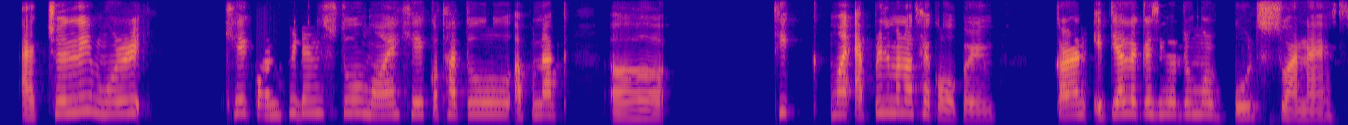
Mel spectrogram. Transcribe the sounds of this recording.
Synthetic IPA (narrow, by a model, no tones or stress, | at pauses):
ɛk̚t͡ʃuɛlimʊɹ | xejkɔnpidenstʊmɔjxejkɔtʰatʊa̰pʊnak | tʰik̚mɔjʔɛpɹilmanɔtʰɦɛkɔbɔpaɹim | kaɹɔnetijalojkɛzibɔt̬ʊmʊɹboɦutsʊanajs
